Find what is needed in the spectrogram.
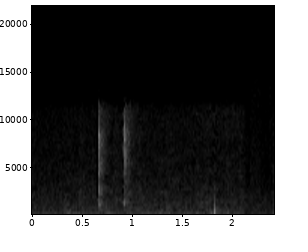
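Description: Near silence broken by three faint clicks: two sharp ones close together about two-thirds of a second in, and a softer, duller one near the end.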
